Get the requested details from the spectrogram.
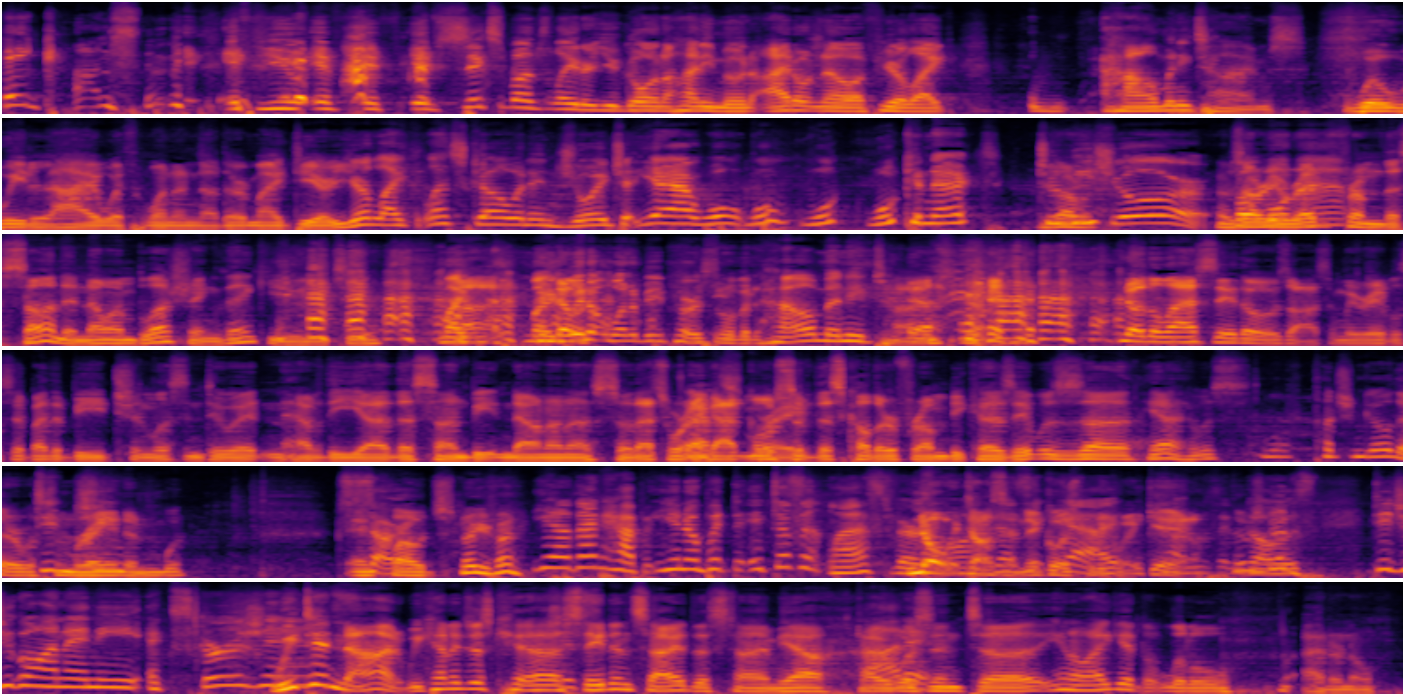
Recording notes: LIVE at their last Santa Stop at Southern Lights in Burnsville!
